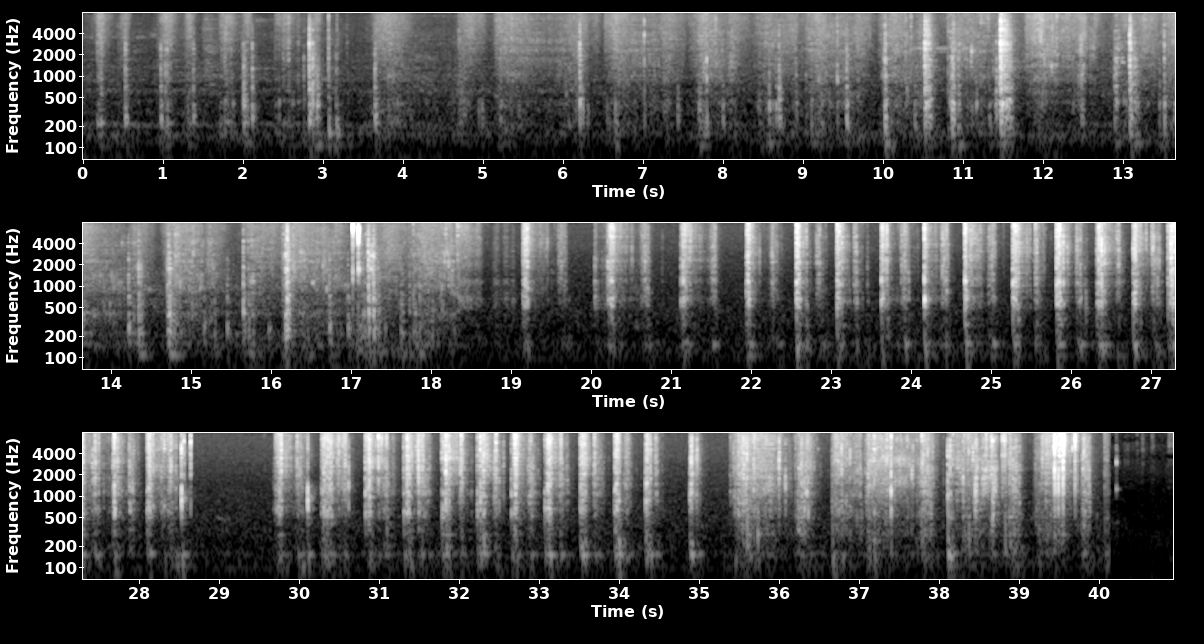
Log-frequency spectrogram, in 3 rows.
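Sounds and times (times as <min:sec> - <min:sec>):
slime crust crunching: 0:35.0 - 0:40.2.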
